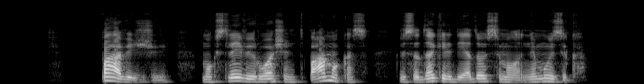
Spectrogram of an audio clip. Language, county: Lithuanian, Vilnius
